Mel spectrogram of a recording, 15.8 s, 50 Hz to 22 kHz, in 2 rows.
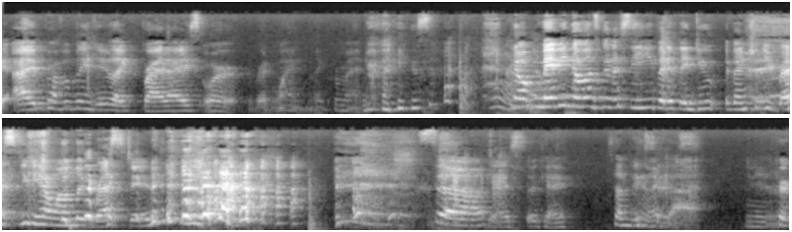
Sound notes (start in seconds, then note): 11.2 laughs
